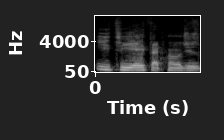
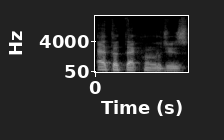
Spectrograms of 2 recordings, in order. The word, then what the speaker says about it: ETA Technologies: and and a bit of everything but we pronounce it ETA technologies but eto technologies pretty much everything pretty much everything.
